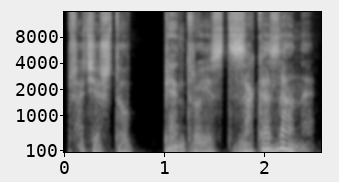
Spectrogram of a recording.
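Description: Dude doing a jumpy young maid girl, kinda husky, pitched up a bit. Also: big pitch swings, slow pace, a bit bright, no echo, studio quality, heavily acted. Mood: flustered. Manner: flustered and anxious. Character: nervous, irritable young woman, hotel maid.

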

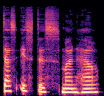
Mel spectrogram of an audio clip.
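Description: A man's voice: a little high, very slow, creaky, darkish tone, no room sound, clean studio sound, voice pushed up, exaggerated voice. A man reading an audiobook, voicing an oily, pompous male demon bailiff from hell with unctuous, mock-polite formality.

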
